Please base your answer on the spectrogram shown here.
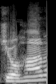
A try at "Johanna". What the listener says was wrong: Joanna. Yeah, in French we actually don't pronounce the H, but Joanna.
